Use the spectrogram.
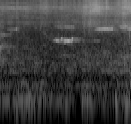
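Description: Honeybees at an opened Layens hive during spring beekeeping give a steady, faint, low buzz that hums throughout, with no voices over it.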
